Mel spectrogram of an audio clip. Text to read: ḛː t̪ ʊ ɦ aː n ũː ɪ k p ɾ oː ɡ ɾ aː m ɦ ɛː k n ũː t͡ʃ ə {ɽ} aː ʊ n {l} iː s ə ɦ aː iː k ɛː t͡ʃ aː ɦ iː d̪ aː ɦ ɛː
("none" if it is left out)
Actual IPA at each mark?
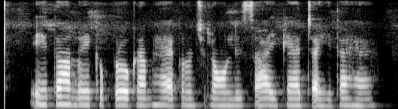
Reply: l, l

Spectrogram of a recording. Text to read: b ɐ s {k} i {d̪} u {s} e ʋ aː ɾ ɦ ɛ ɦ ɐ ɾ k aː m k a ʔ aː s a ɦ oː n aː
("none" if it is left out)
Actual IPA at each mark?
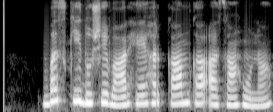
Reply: k, d̪, ʃ

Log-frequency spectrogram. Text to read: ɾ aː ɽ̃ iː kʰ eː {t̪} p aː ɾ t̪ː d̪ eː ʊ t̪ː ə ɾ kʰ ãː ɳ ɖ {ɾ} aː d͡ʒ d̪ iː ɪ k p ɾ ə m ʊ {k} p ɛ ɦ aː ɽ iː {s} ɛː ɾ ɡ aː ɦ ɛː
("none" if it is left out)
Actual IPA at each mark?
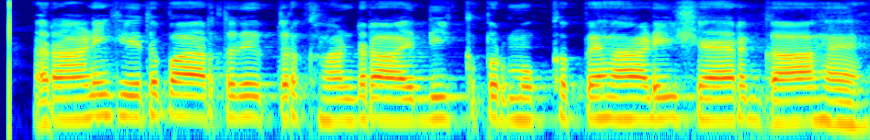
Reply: t̪, ɾ, kʰ, ʃ

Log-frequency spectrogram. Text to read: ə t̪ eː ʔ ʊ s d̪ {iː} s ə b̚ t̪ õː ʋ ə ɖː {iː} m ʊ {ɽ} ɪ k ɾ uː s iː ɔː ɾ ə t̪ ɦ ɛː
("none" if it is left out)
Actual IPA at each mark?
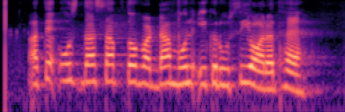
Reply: aː, aː, l

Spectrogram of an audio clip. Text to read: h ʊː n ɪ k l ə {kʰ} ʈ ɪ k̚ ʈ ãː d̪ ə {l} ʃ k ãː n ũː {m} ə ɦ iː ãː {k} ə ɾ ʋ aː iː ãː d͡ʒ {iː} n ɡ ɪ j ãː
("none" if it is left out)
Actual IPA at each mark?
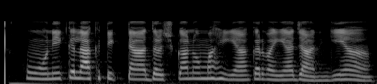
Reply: kʰ, ɾ, m, k, aː

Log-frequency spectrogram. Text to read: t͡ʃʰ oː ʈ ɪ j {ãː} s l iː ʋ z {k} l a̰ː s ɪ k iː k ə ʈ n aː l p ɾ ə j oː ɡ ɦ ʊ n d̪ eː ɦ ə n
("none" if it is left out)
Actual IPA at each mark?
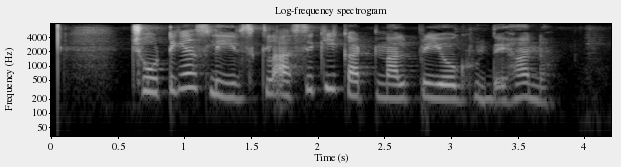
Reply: ãː, k

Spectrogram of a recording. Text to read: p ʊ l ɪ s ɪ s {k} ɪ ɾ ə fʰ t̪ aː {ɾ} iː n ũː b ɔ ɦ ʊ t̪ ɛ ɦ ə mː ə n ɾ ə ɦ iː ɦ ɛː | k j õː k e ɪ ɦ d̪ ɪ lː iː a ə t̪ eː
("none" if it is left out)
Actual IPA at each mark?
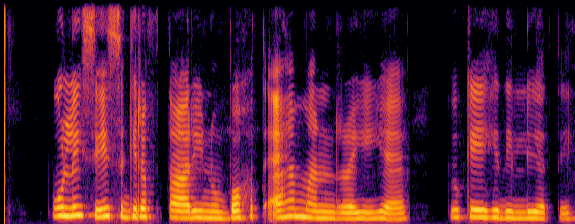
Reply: ɡ, ɾ

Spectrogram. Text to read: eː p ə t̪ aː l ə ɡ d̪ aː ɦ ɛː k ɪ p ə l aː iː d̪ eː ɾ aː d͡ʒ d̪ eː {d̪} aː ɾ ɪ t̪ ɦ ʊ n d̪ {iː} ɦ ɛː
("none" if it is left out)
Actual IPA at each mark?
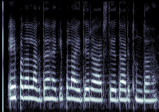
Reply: d̪, aː

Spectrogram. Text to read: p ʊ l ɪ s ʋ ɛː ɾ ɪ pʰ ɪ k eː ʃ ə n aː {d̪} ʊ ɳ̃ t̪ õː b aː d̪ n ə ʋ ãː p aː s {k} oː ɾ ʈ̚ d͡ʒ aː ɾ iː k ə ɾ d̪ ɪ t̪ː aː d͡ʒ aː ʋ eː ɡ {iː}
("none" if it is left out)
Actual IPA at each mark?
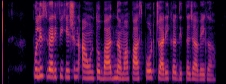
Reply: none, p, aː

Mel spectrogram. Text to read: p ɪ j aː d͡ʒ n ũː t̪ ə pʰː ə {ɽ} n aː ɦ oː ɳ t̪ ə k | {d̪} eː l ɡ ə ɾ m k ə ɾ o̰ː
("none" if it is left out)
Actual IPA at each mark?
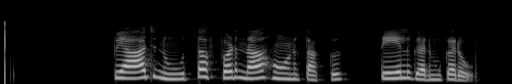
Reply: ɽ, t̪

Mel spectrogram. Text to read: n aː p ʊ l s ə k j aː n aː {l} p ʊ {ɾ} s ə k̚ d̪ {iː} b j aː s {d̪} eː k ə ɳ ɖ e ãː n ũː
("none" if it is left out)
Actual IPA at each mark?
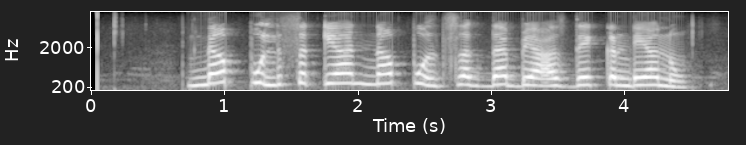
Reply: none, l, aː, d̪

